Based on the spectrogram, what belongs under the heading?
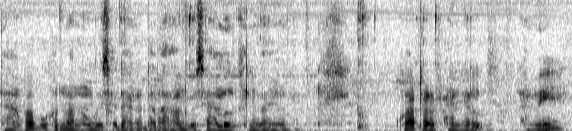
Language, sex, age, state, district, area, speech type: Assamese, male, 30-45, Assam, Nagaon, rural, spontaneous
